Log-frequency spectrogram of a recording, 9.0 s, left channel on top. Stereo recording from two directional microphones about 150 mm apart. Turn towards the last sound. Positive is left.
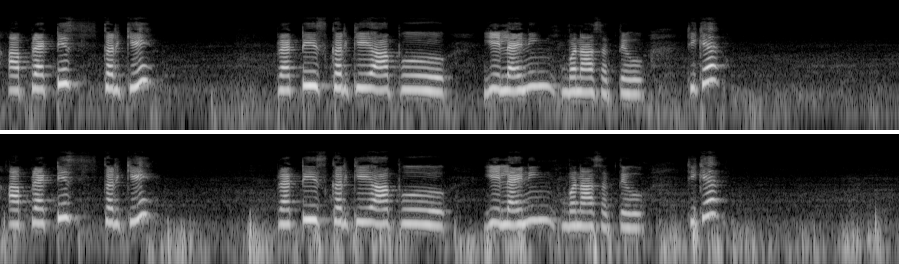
turn(degrees=20)  # may be behind; listen again after turning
